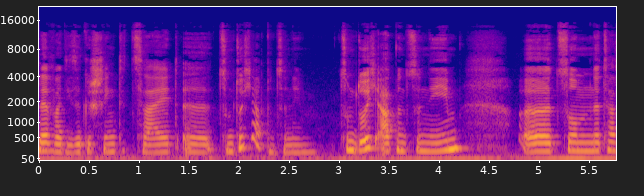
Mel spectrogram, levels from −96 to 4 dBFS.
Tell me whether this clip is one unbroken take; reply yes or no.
yes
